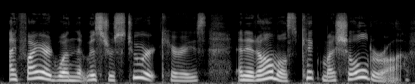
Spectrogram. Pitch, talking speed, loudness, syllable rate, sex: 220 Hz, 200 wpm, -16 LUFS, 5.7 syllables/s, female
